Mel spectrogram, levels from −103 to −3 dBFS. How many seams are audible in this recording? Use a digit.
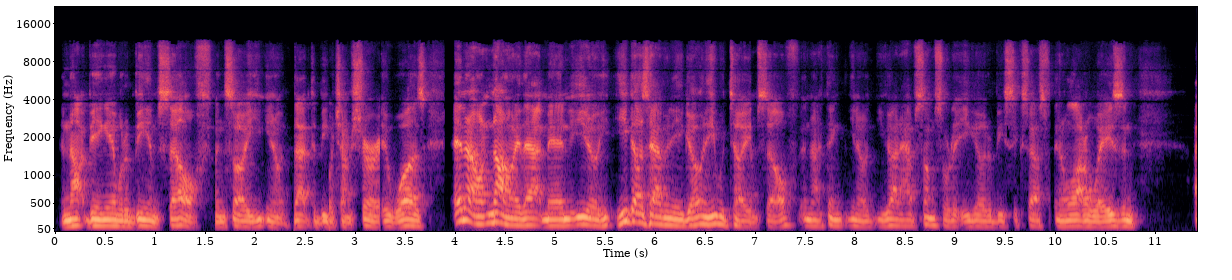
7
